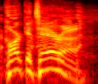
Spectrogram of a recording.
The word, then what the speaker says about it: Carcaterra: One of the commentators' name was Cacantera. – I don't, that can't be the way you pronounce it. – I think it's Paul Cacantera. It sounded like Cagalera. – Carcaterra.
